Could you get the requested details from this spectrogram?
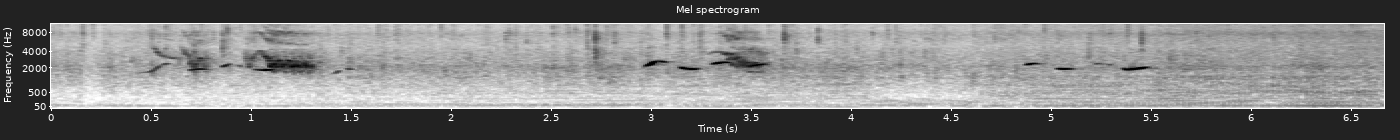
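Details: Javan myna giving various sounds: three clusters of short, sharp whistled chirps, each a quick rising and falling flick, spaced across several seconds over a steady hiss like rain.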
